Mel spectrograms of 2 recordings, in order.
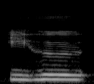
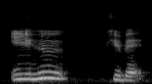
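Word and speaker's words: Ifukube: I think, the main Japanese composer I know is Akira Ihukube. I remember the F is pronounced H in Japanese. Ihukube.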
